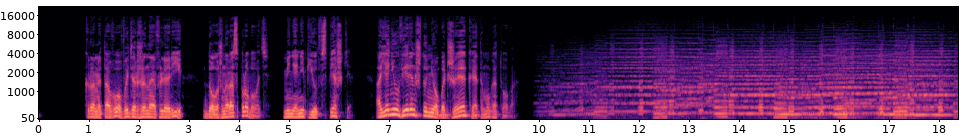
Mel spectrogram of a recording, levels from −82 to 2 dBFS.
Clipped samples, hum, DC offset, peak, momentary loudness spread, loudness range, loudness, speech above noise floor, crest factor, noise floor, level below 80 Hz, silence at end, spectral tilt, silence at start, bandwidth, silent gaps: under 0.1%; none; under 0.1%; -4 dBFS; 18 LU; 13 LU; -21 LUFS; 25 dB; 16 dB; -43 dBFS; -48 dBFS; 0 s; -6 dB/octave; 0.9 s; 16 kHz; 3.22-3.27 s, 4.68-4.84 s, 6.42-6.51 s, 9.65-9.85 s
